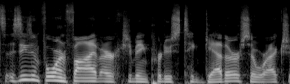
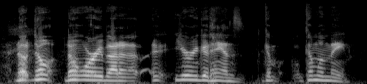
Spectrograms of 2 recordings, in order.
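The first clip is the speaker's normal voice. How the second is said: stuttering, coaxing delivery, pitched up; 6 semitones higher, 4 dB louder than usual. Acting out a cartoon scene for the other speakers: Morty impression. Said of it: "[name] is doing an excellent impression".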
